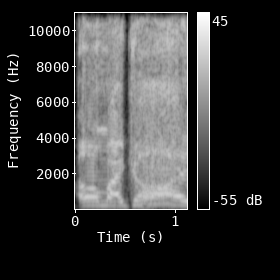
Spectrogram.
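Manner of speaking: loud amazement. Real, not acted. Co-reader reacting to the name reveal, loudly amazed. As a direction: stretch it out in real amazement.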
